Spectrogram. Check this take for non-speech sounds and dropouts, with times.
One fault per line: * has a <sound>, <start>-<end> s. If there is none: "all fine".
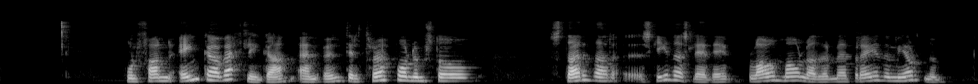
all fine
